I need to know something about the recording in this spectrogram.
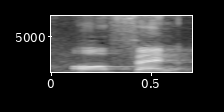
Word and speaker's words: often: ऑफ्टन, OFTEN, ऑफ्टन, ऑफ्टन बोलते हैं लेकिन ऑफ्टन पढ़ते हैं, टी साइलेंट रहता है, हमेशा प्राय.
